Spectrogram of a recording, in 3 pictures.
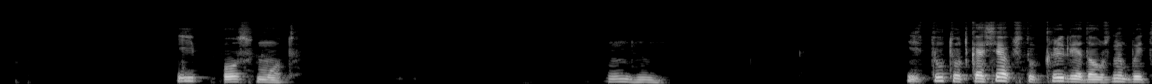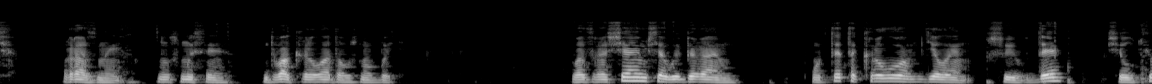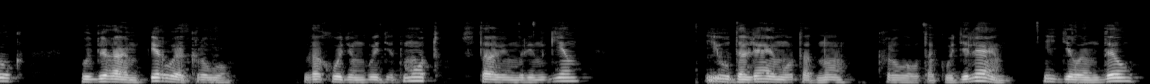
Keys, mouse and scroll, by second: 0.1 click, 5.2-6.3 scroll up 2, 6.3-8.2 scroll down 1, 8.2-9.4 scroll down 1, 13.6 click, 17.0 click, 18.1 click, 21.9 shift+d, 24.4 click, 25.9 click, 29.9 click, 33.7 Delete.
